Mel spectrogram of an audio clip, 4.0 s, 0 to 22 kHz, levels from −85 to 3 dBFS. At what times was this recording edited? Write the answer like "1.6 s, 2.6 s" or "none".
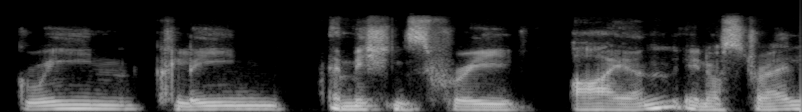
none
